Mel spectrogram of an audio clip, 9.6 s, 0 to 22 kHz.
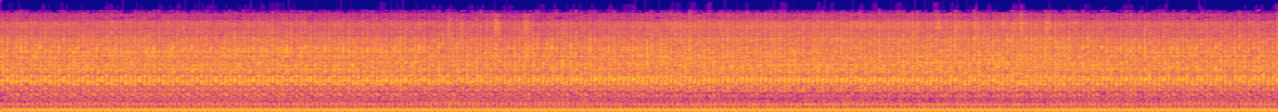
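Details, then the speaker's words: Isuzu NPR cab-over 4-cylinder diesel truck revived after sitting for years, warming up: steady even idle with low regular clatter about 85 beats a minute, no misses or knocks; healthy. "She's still running, she's still sounding good."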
